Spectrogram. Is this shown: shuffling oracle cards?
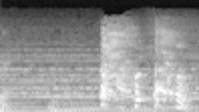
no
